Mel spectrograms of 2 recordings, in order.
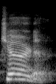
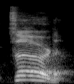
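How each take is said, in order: First: The first sound is like English ch. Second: The first sound is like ts, tongue on teeth. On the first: The speaker calls it wrong. "It is not churd" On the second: The speaker calls it right. "It is churd"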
